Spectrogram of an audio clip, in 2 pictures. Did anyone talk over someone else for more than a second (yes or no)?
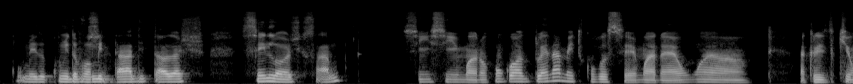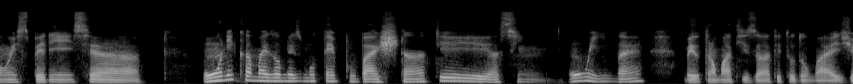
no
